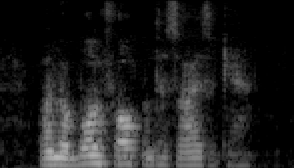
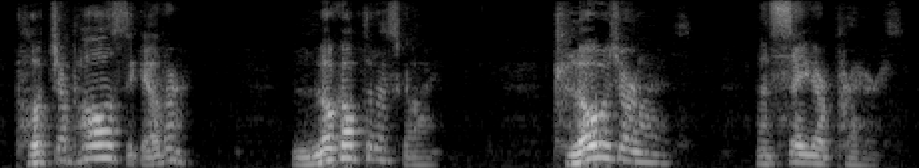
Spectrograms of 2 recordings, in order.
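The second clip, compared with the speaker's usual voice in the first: emphatic instructions; 5 semitones higher, 11 dB louder, slower than usual. Acted. Rooster directs prayer.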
